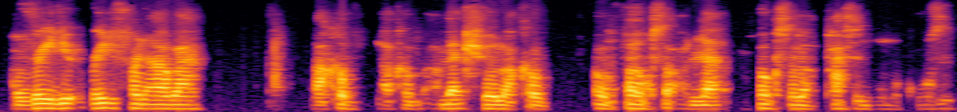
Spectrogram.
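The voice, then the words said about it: Birmingham English accent. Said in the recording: “I'm originally from Birmingham, Cow accent. ... I can hear that.”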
